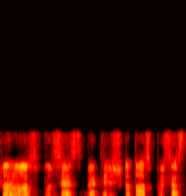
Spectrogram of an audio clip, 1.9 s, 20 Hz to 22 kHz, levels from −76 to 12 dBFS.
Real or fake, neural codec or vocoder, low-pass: fake; codec, 16 kHz, 1.1 kbps, Voila-Tokenizer; 7.2 kHz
